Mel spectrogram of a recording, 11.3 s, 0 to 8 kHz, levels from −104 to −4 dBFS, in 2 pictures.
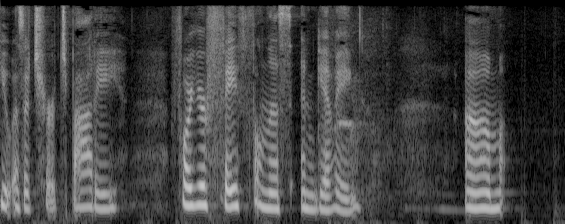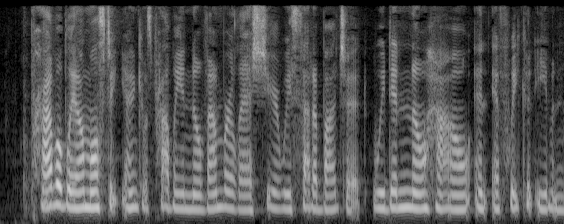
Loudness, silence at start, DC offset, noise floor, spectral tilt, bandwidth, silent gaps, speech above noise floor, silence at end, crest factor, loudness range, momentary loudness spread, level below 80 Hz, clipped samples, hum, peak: -34 LUFS; 0 s; under 0.1%; -74 dBFS; -3 dB/octave; 7.6 kHz; none; 40 dB; 0 s; 22 dB; 5 LU; 11 LU; -82 dBFS; under 0.1%; none; -12 dBFS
